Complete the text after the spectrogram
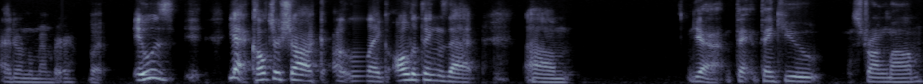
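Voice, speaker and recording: Long, frequent pauses interrupt speech that moves very slowly. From born in Bahrain, raised partly in India, moved to the US at 13. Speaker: singer-songwriter and music teacher. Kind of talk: interview. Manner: casual, hesitant with fillers.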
